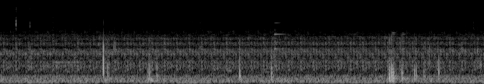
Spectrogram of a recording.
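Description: Farm tractor engine idling steadily, with a few sharp knocks standing out over it, about a second in and again near the end.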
